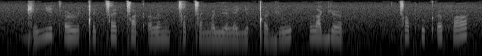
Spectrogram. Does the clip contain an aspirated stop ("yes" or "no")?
yes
